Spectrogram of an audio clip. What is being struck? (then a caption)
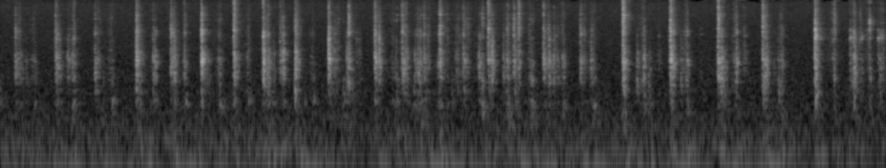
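Plastic computer keyboard. Both hands type continuously with the fingertips on a full-size old beige plastic computer keyboard. The result is a steady, fast stream of short, dry, bright key clicks with almost no ring or low end.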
